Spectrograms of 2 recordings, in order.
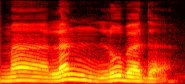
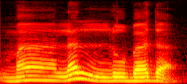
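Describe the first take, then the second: First: The n is pronounced before the l. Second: The n merges into a doubled l. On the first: The speaker calls it wrong. "bukan malan lubada" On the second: The speaker calls it right. "Langsung malal lubada"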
